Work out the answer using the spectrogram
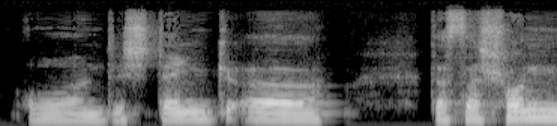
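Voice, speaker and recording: Somewhat breathy and dark, mellow in tone, a man's fairly high voice moves at a fairly slow pace with fairly even intonation. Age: 20s. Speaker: professional triathlete. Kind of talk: casual interview.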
